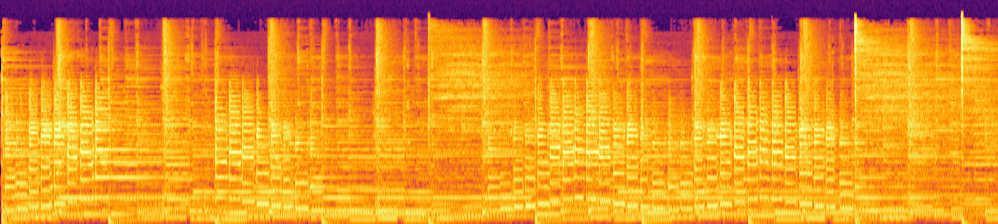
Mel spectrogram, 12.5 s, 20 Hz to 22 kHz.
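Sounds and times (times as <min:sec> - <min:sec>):
music example in G major: 0:00.0 - 0:12.4.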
